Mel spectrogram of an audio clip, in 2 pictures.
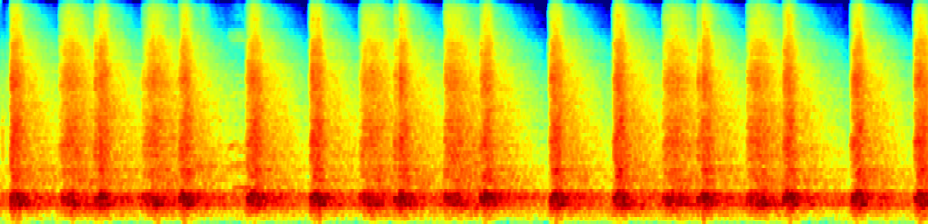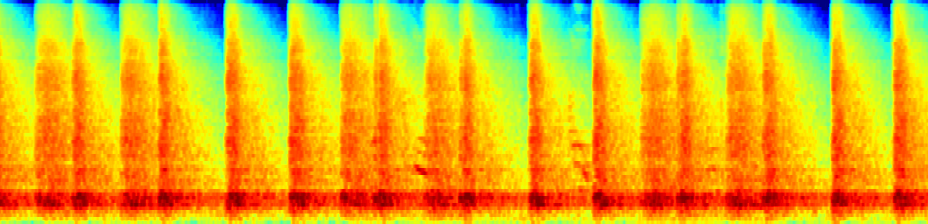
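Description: Boots stamp in a steady rhythm as a squad marches on stone in an echoing courtyard.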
